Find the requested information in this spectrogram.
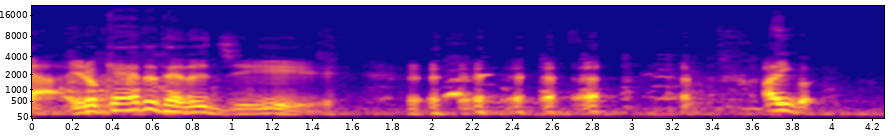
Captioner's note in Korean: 껄껄껄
